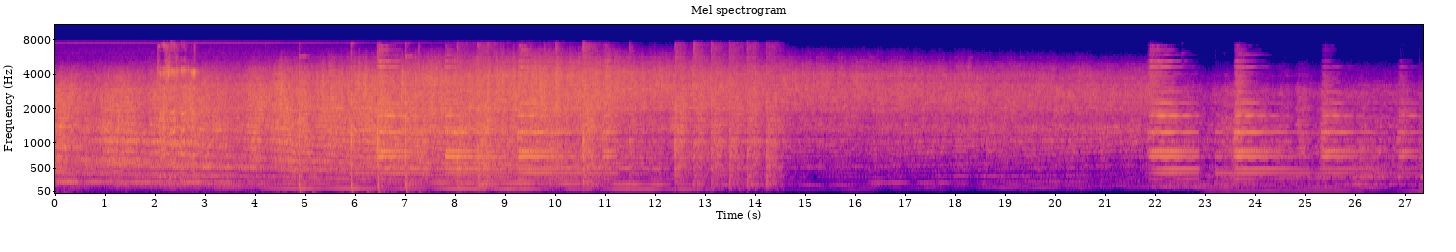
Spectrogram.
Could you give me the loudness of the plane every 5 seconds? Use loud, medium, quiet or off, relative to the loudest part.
loud, loud, medium, quiet, quiet, quiet.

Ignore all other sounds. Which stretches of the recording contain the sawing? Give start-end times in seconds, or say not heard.
not heard.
